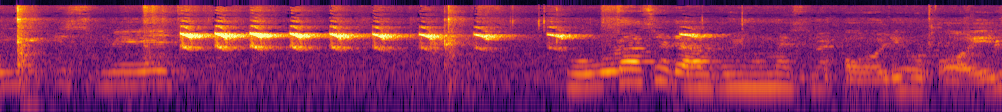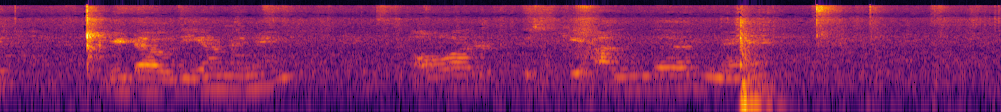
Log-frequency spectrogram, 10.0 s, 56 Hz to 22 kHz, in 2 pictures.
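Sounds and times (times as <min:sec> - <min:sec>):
bird chirping: 0:00.8 - 0:03.8.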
